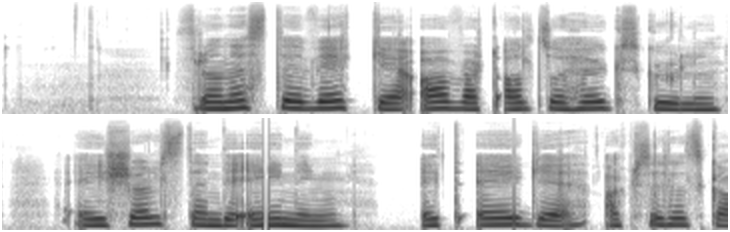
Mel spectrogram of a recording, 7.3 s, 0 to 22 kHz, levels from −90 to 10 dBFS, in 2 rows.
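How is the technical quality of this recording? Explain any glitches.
The speech has two dropouts where the audio briefly falls to dead digital silence. The first is a block of digital silence from 4.93 to 4.96 s, a 30 ms hole. The second, at 6.18 s, lasts only 10 ms. In each case a run of samples simply drops to silence, most likely because the output buffer wasn't filled in time. There's no fade in or out, so the longer gap sounds like a short hole, and the brief one comes across as a tick.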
